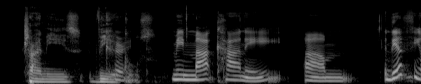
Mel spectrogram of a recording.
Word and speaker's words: Carney: But Canada and France, so Macron, and I want to pronounce his name probably Kane. Mhan. Carney.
